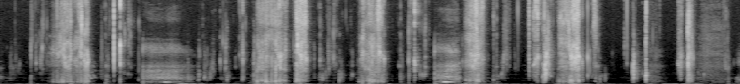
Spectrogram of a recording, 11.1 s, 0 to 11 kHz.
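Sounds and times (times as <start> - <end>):
chewing and eating meat: 0.2 - 2.2, 2.8 - 11.1.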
